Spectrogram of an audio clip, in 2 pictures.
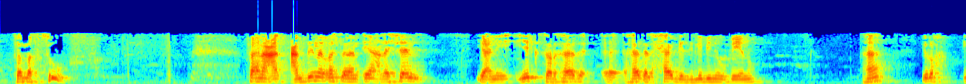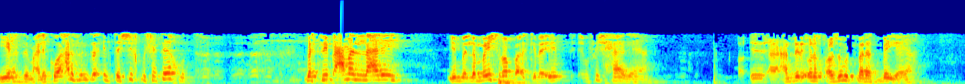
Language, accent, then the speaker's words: Arabic; Egypt; زي ما احنا بعض الأشرب عندنا في مصر وفي الشام يسموها بوظة.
